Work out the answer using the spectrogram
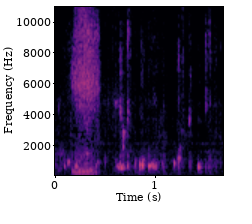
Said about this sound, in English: Okay. I'm just adding the water to my machine.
